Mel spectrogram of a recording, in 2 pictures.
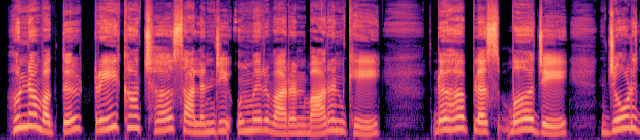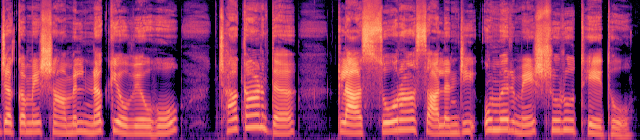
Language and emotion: Sindhi, neutral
